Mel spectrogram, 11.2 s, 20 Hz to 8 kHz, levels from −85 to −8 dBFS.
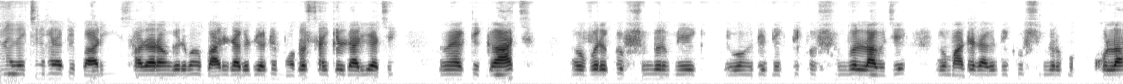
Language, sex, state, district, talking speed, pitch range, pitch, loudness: Bengali, male, West Bengal, Paschim Medinipur, 175 wpm, 130-140 Hz, 135 Hz, -24 LUFS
